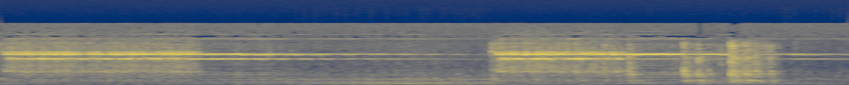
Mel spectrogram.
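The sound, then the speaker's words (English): A telephone rings in repeated bursts, a bright steady bell tone sounding for over a second at a time with pauses between, the later rings shorter and more broken. “I told you not to call me direct.”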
